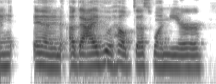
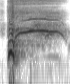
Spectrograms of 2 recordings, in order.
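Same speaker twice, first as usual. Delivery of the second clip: sudden high squeal of laughter; burst of laughter; 5 dB louder than usual. Real, not acted. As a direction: laugh out loud, high and bright. Laughing at her own story.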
